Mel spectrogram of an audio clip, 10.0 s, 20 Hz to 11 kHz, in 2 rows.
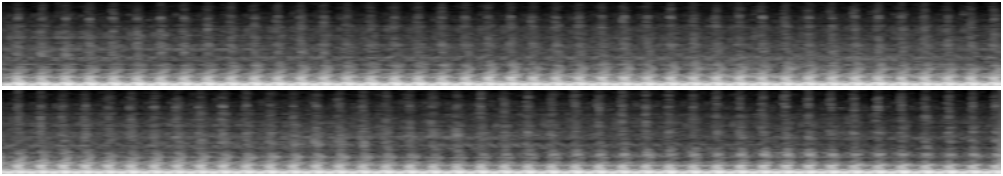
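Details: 1982 Honda Magna V45 VF750C, cold start right after an oil change with Shell Rotella T4 15W40 and a K&N filter, loose choke held with a zip tie: deep, even thrum at fast idle with no misses or knocks. Normal cold idle while warming up.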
